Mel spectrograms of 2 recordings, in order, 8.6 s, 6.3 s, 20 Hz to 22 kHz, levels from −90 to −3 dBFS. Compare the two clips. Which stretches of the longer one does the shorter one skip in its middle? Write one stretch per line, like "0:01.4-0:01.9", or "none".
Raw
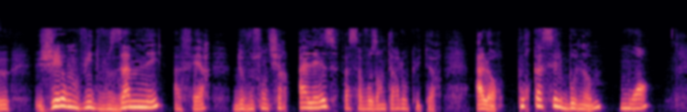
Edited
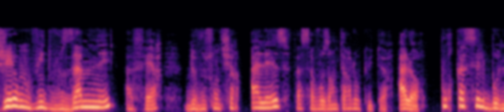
0:05.5-0:05.9

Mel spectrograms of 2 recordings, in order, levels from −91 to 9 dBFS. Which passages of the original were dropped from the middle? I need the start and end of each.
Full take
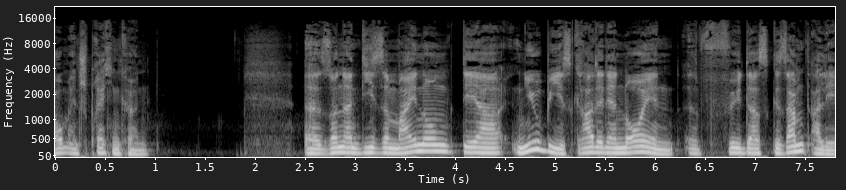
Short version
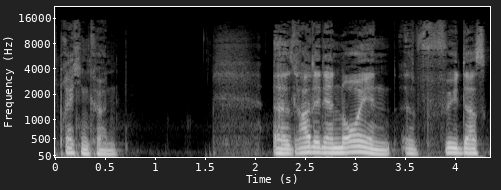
0:02.7-0:05.2

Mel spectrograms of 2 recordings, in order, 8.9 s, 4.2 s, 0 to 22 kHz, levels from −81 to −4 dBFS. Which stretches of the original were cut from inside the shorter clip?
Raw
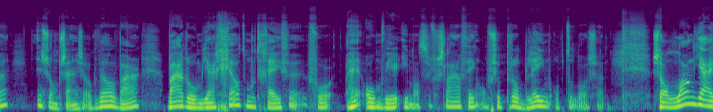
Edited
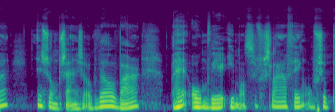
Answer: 0:02.1-0:04.2

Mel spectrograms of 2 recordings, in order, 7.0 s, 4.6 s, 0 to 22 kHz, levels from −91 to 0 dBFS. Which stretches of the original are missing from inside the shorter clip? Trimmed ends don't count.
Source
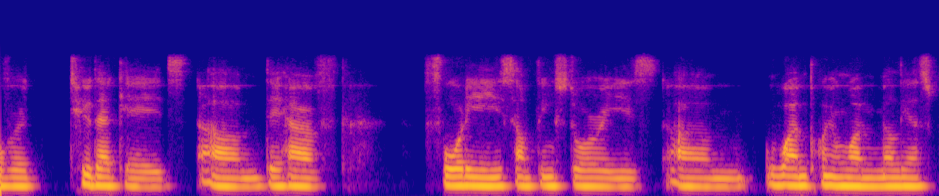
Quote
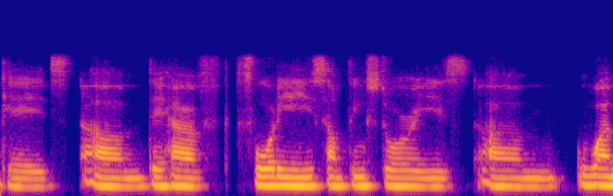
0:02.6-0:03.1

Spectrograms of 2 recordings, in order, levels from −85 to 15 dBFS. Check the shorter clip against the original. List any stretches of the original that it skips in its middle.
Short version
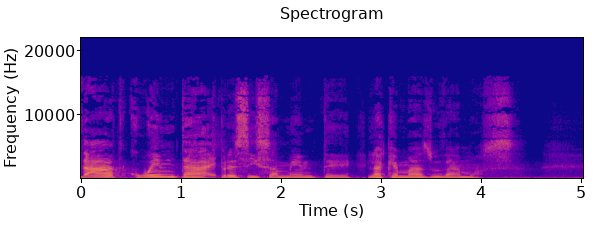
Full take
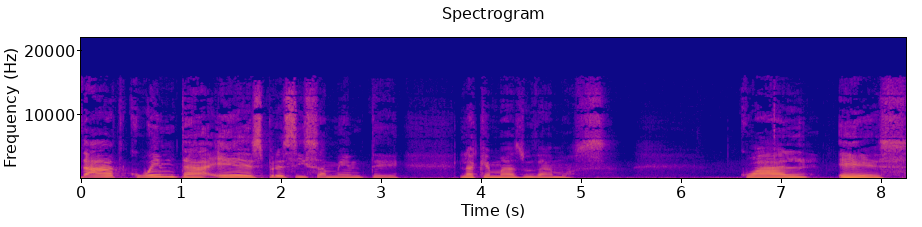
0:01.3-0:01.8
0:03.3-0:03.7

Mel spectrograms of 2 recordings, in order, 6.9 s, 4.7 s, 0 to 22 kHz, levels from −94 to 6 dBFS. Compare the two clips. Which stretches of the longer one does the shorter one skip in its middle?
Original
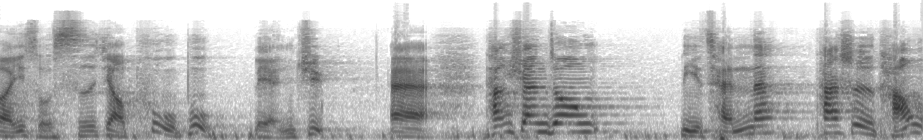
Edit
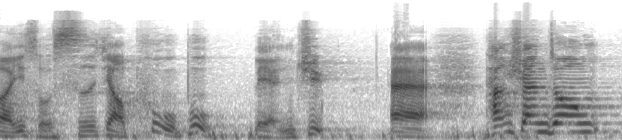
none

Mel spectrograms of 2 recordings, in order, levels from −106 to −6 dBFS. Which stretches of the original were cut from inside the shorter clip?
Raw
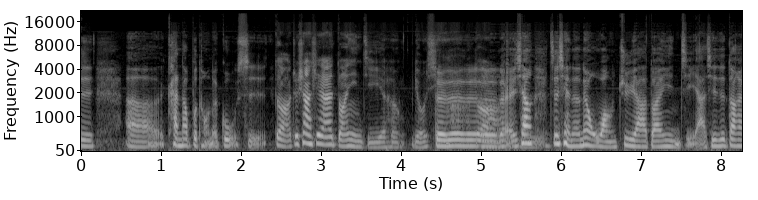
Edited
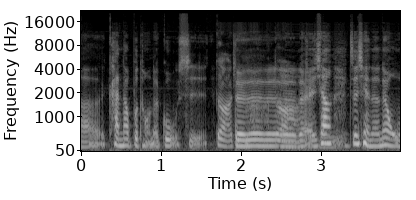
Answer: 0:02.6-0:04.4

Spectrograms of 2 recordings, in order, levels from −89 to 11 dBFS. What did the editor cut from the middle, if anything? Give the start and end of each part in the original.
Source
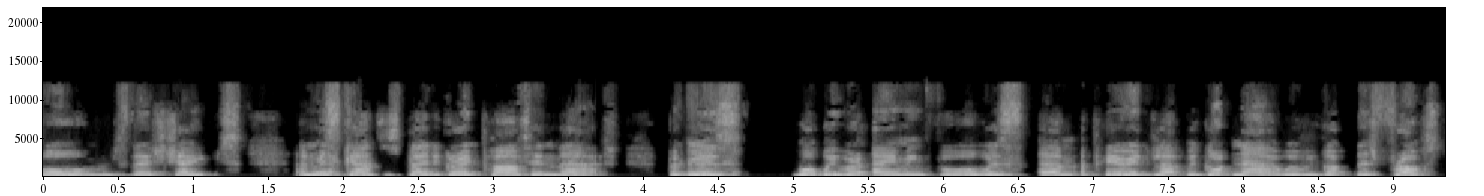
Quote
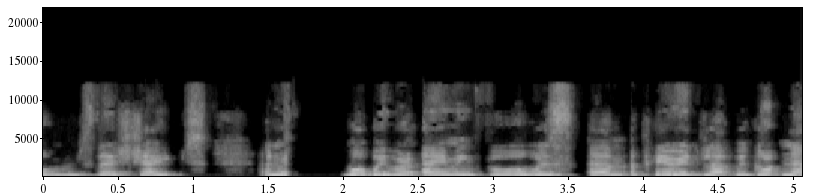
0:01.9-0:04.6

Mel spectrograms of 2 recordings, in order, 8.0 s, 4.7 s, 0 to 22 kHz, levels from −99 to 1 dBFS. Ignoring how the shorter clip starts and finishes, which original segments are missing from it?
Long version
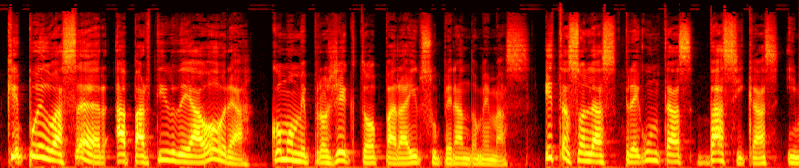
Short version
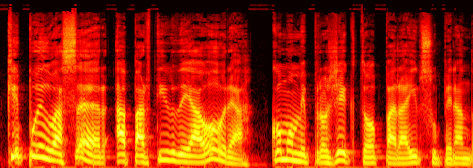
none

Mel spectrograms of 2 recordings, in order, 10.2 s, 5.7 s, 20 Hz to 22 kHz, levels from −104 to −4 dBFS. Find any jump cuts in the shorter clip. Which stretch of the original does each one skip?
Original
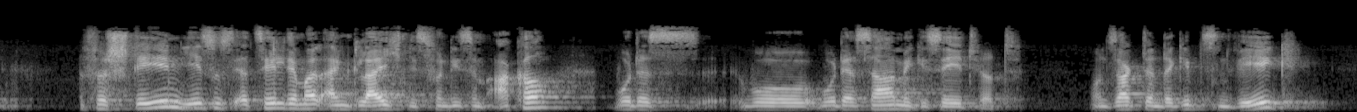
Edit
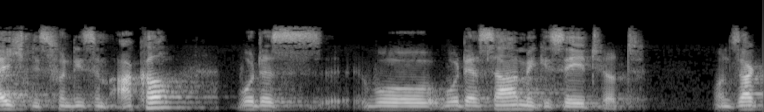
none

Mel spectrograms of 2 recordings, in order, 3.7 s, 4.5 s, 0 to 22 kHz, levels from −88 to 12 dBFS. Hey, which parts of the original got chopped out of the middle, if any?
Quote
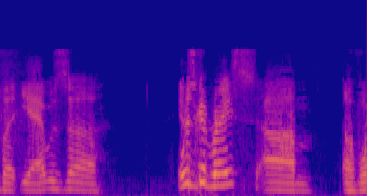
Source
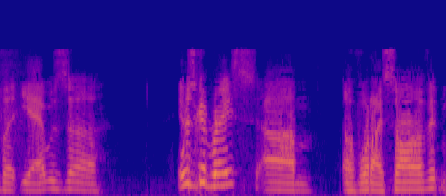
none

